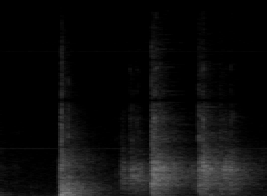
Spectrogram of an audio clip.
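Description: Lidded plastic bucket of flint being handled: a sharp knock about half a second in, followed by two rougher knocking, scraping sounds.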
